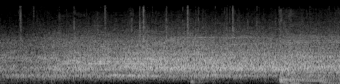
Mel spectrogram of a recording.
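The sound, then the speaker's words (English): A large arena crowd in Dallas roars and cheers at Luka Doncic's player introduction on his return, as aired on the NBA on ESPN, in a steady, dense wall of noise that swells slightly and holds loud throughout, with scattered whoops rising from the din. “This is just a portion of the crowd reacting to Luka Doncic and his introduction.”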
